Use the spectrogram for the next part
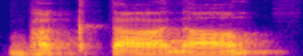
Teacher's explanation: Bha Mahaprana, half ka and ta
